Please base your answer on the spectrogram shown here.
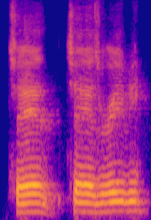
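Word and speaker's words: Chez Reavie: Ches Rivy?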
